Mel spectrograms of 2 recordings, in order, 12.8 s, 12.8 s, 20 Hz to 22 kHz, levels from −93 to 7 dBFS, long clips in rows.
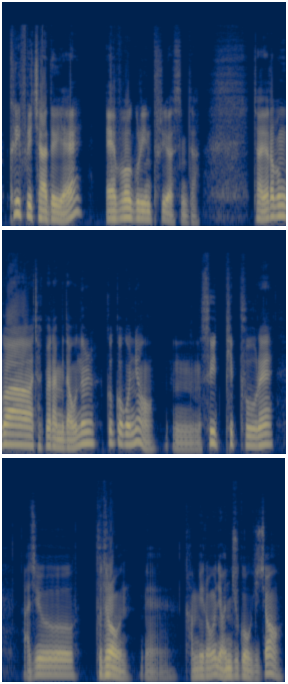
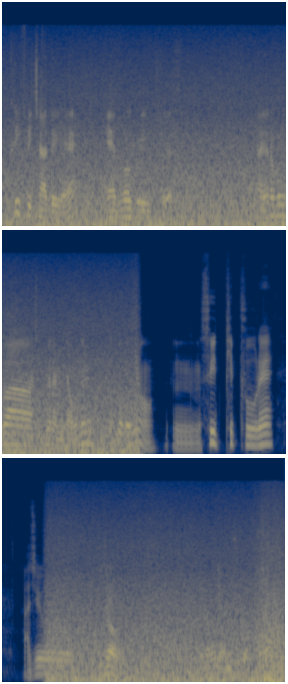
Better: first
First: none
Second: wind noise on the microphone; heavy; until 6.5 s and from 9 s on; 1 dB below the speech

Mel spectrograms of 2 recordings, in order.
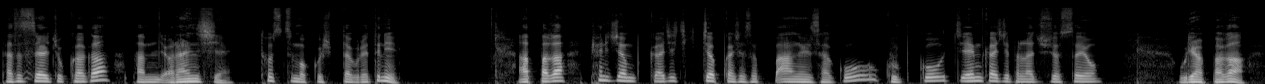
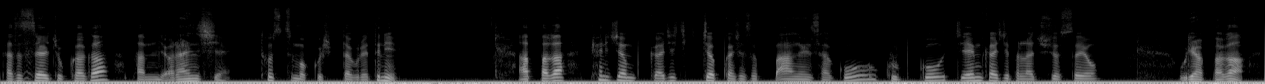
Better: first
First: none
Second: low rumble; noticeable; throughout; 10 dB below the speech

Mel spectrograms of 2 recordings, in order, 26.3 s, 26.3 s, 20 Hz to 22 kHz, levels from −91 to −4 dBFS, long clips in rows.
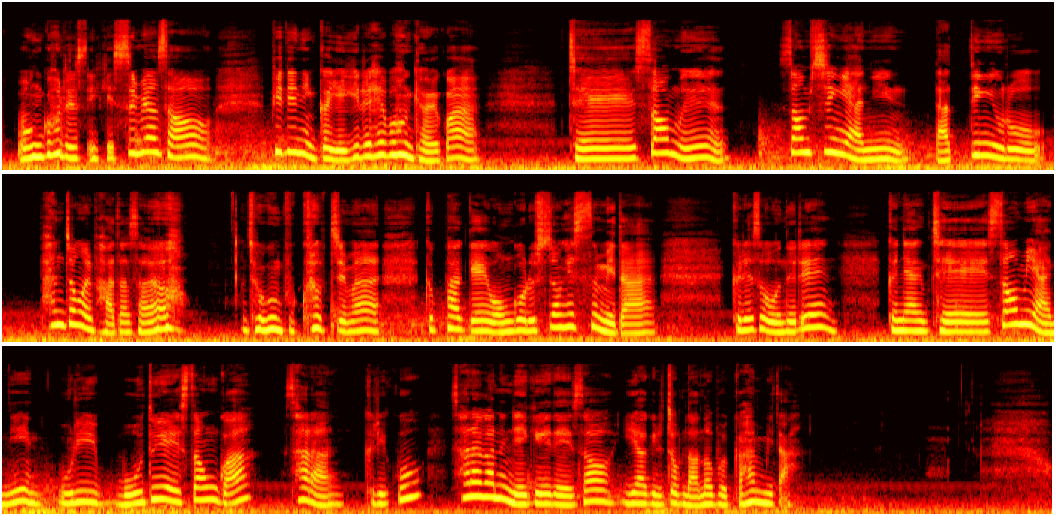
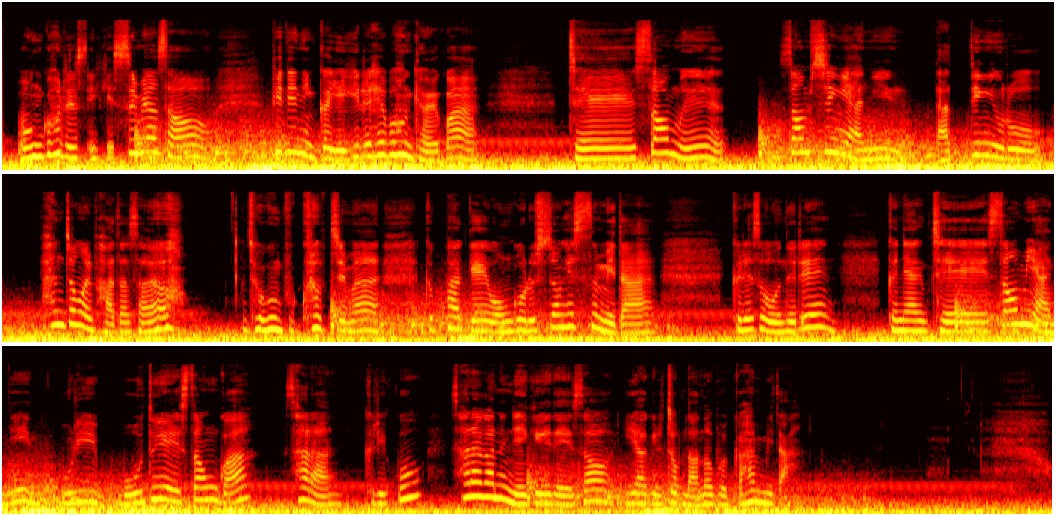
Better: first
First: low rumble; faint; throughout; 25 dB below the speech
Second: low rumble; loud; throughout; 8 dB below the speech

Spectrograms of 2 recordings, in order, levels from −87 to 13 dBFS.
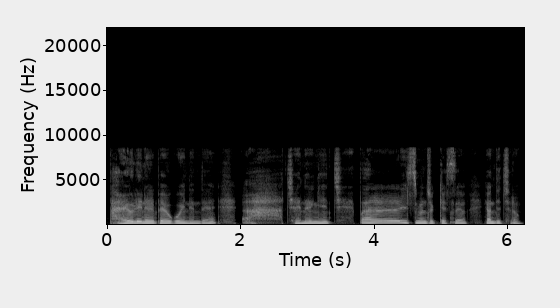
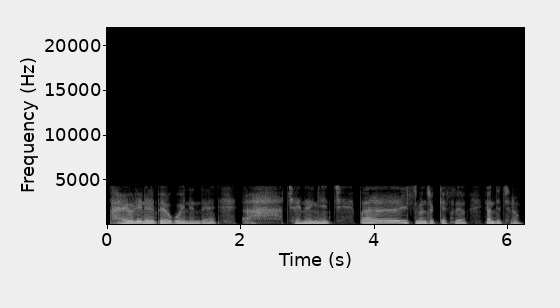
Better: first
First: garbled, watery; slightly; nothing above 8 kHz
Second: garbled, watery; badly; nothing above 4 kHz

